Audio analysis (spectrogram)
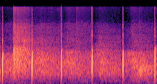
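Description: A school class clapping hands during an Islamic education lesson, a short burst of sharp, evenly spaced claps, close and fairly loud.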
